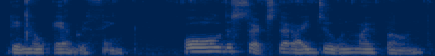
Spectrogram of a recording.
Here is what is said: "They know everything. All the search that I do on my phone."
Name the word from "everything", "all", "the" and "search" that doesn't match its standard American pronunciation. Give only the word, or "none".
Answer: none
